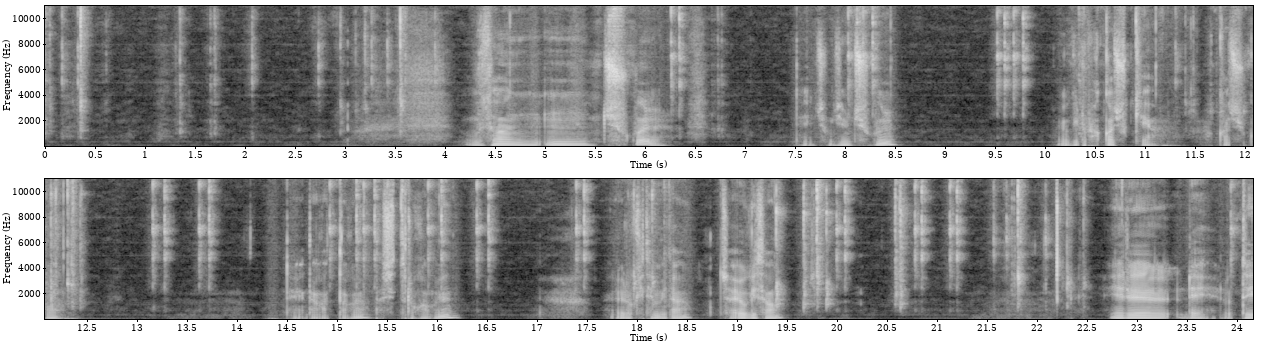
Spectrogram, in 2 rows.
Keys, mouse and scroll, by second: 0.0 shift+middle click, 3.1 shift+middle click, 10.4 shift+middle click, 11.2 space, 11.9 Escape, 19.8 ctrl+click, 20.6 shift+click, 21.0 shift+click, 21.4 shift+middle click, 22.1 q.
